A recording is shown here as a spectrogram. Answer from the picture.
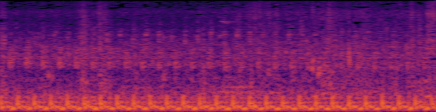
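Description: A small engine idling steadily, heard as a fast, even run of low firing pulses.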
